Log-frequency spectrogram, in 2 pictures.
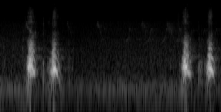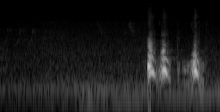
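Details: Pet dog barking at a man it has spotted: loud sharp barks in pairs and a triple, spaced several seconds apart, with low background hum.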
